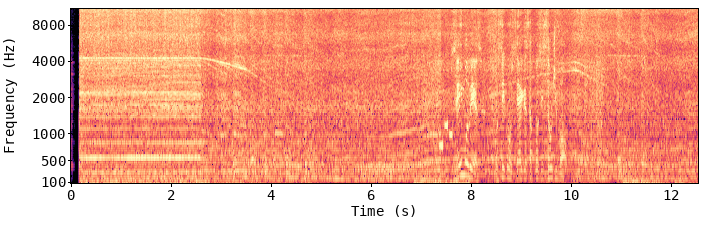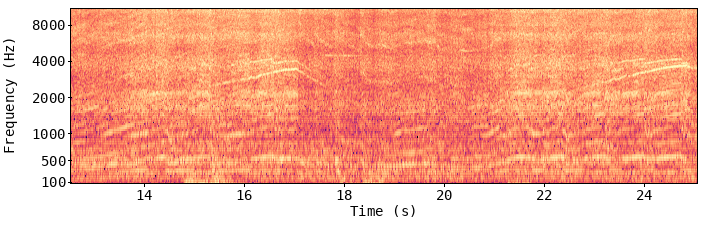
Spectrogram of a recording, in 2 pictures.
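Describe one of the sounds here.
A racing car engine whines loudly, rising and falling in pitch as the gears change.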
